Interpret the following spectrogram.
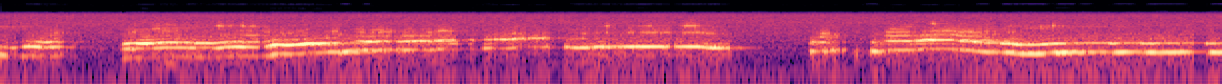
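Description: A woman singing gospel solo and unaccompanied, holding long notes and sliding between them. She breaks briefly for breath about half a second in and again around four seconds in.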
